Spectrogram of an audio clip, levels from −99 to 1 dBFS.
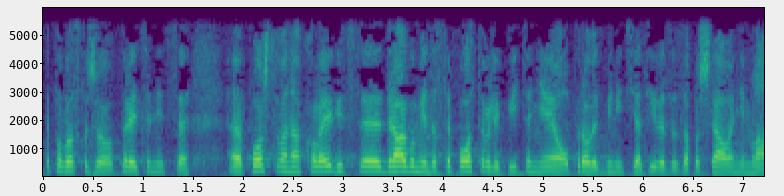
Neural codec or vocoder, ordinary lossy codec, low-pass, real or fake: none; none; 5.4 kHz; real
